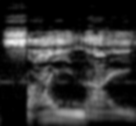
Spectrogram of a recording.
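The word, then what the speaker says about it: Sinai: 2013년 3월 27일 디트로이트 소재 시나이 그레이스 종합병원, 미국식 발음으로는 사이나이 그레이스 하스피럴이라고 합니다.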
